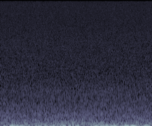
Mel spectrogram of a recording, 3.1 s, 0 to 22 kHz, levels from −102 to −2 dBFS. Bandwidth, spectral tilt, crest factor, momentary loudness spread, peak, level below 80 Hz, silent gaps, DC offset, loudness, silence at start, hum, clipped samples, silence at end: over 20 kHz; -5 dB/octave; 12 dB; 2 LU; -36 dBFS; -58 dBFS; none; under 0.1%; -55 LUFS; 0 s; none; under 0.1%; 0 s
